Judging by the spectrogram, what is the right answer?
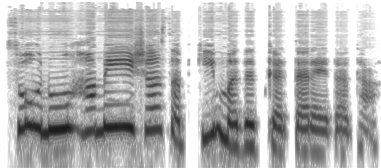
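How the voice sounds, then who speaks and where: A woman's voice: very high voice, big pitch swings, takes it slowly, a little mellow, dry recording, clean studio sound. A woman narrating a scripted moral story for children.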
